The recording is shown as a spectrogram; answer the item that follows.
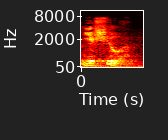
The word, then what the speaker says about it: Yeshua: Of course, his name probably in Hebrew would have been pronounced Yeshua.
